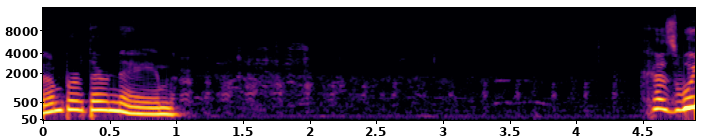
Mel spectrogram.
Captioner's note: laughter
